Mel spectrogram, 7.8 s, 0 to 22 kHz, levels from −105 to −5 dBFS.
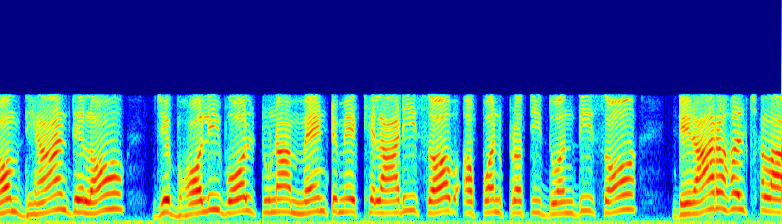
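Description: From start to finish, the speech carries the sound of a Bluetooth CVSD headset codec. Nothing passes above about 3.8 kHz, so the top end is gone and the voice sounds boxed in. The damage is plainly audible, which fits a 64 kbps CVSD stream. Each sample is coded as one bit, a step up or down. Fast, loud high sounds outrun that step and distort. S sounds turn scratchy. A granular hiss sits under everything.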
